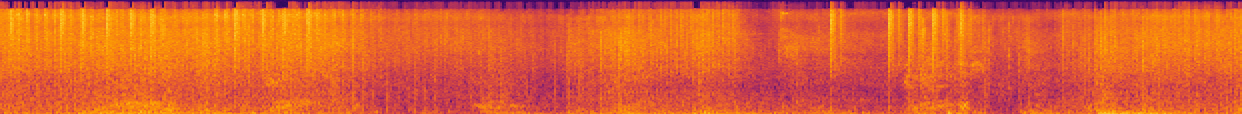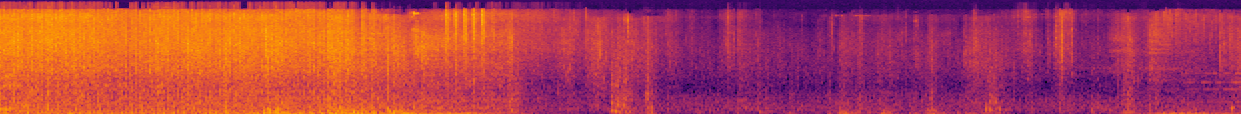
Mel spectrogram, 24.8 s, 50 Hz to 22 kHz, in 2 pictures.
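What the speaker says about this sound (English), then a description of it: "Yeah, that's the Tesla cannon and nuke-nades." Dense, continuous gunfire and explosions from a Tesla cannon and nuke-nades in the video game Fallout 76, a loud chaotic barrage that thins out into scattered, fainter shots near the end.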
